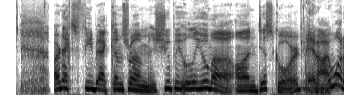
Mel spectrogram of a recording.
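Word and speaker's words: Suppiluliuma: Shupi Uliuma was one of the Hittite kings. And at least that's how the ancient name would typically be pronounced.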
